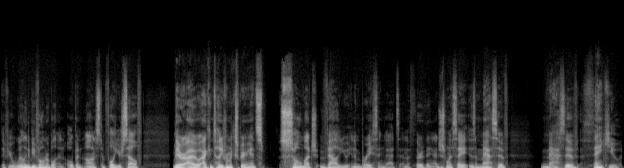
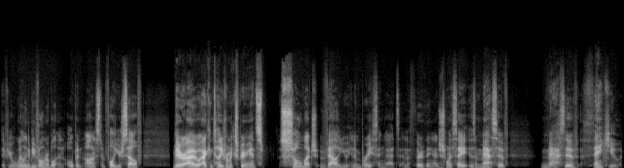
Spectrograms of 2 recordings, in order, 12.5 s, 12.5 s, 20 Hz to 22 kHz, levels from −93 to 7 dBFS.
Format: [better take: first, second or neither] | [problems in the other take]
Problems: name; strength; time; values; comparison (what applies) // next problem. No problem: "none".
first | thin; very; fading below 700 Hz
